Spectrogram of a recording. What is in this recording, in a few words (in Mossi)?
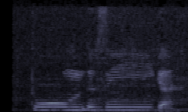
"tʋʋmd zĩiga", moore; workshop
